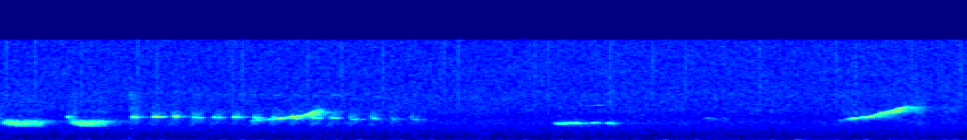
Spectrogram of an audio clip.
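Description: Faint birdsong: upward-sweeping whistled notes, a quick run of rapid repeated notes about a second in, and a short flat note near the middle, over a low background rumble.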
